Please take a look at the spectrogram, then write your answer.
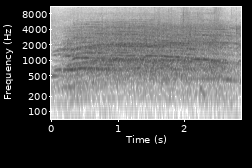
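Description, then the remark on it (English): A studio audience cheers and boos at the same time, cheering for Kenneth Williams' challenge and booing for Alfred Marx, a loud, dense roar of mixed voices that holds steady for the full few seconds with no one speaking over it. “Ladies and gentlemen, if you agree with the basis of Kenneth Williams' challenge, will you cheer for him? And if you disagree, will you boo for Alfred Marx?”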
